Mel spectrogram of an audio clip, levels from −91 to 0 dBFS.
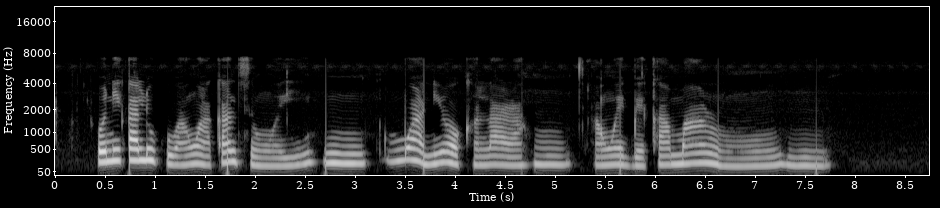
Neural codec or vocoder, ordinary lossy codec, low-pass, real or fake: none; none; 7.2 kHz; real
